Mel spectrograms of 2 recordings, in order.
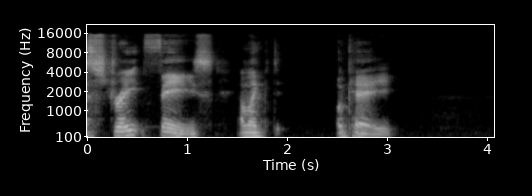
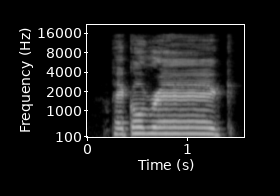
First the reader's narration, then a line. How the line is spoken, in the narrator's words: he would scream out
